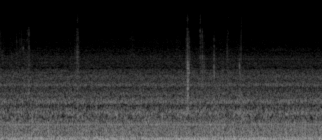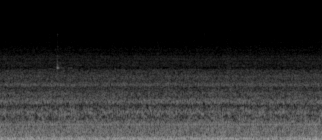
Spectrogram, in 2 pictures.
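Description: Steady low rumble and hiss of a car running, heard inside its cabin, with a few faint clicks about four seconds in.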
